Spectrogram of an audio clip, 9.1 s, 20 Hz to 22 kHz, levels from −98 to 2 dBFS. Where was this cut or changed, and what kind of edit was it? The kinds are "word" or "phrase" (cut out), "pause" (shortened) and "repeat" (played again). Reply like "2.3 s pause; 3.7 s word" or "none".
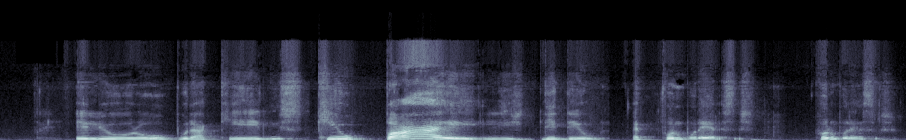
3.1 s pause; 5.3 s pause; 6.1 s pause; 7.8 s pause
